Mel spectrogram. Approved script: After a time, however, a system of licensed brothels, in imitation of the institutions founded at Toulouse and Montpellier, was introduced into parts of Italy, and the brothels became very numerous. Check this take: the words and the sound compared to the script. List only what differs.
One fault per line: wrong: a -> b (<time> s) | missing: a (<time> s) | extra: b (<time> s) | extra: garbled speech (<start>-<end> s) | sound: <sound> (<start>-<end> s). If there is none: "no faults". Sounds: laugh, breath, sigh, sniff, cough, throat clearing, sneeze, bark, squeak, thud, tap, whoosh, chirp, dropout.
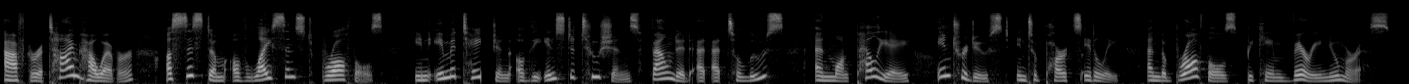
sound: dropout (4.8-4.9 s)
extra: at (7.1 s)
missing: was (9.1 s)
missing: of (10.8 s)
